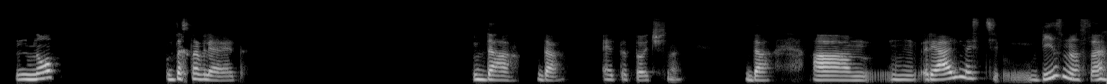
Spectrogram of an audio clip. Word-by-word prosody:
Но 245 +8 +4 1.1
Вдохновляет. 225 -6 -1 2.2
Да, 215 -5 +1 0.2
да, 205 -1 -3 0.3
это 225 0 -9
точно. 220 +3 -8 0.6
Да. 200 -3 -1 0.4
А, 205 -1 +5
м, 215 +3 -6
реальность, 280 +5 +2
м, 210 - -12
бизнеса 245 - +1
225 Hz, 65 wpm, -22 LUFS, 200-245 Hz, 2.2 s, А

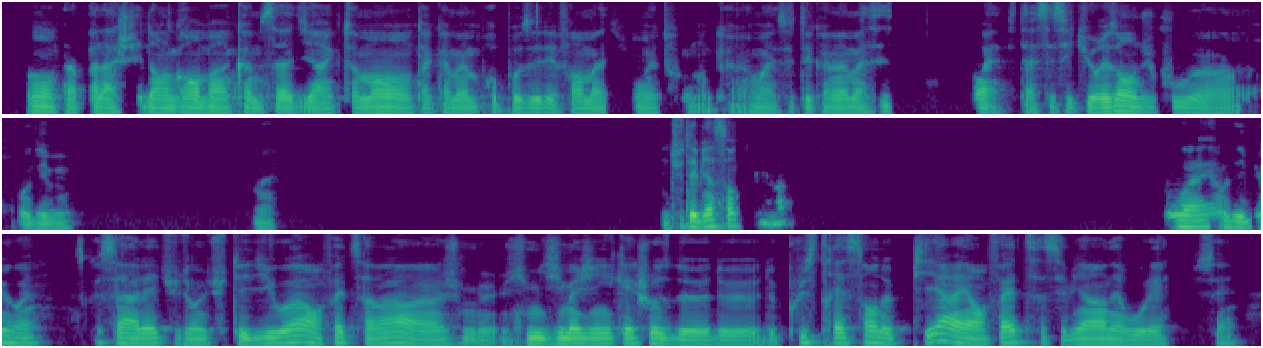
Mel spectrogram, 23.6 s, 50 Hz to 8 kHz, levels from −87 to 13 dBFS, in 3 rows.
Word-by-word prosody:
Ouais, 105 - +2
on 100 - +4
t'a 85 -1 -2
pas 90 +3 -2
lâchée 90 +1 -1
dans 90 -3 +3
le 85 - +2
grand 90 -1 +3
bain 90 -1 +2
comme 85 -2 -1
ça 90 0 +1
directement. 90 +3 +1
On - - -4
t'a 85 - -5
quand 80 - -4
même 85 0 -1
proposé 85 0 -3
des 85 - -2
formations 85 +2 -3
et - - -4
tout, - - -19
donc - - -10
heu, 100 -1 -9
ouais, 85 -2 -5
c'était 95 -1 -8
quand 85 +2 -5
même 90 0 +1
assez 95 +4 -6
s - - -7 0.5
ouais, - - +1
c'était - - -7
assez - - -4
sécurisant, 95 +5 +3
du 90 -1 -4
coup, 95 -1 -4
heu, 85 +1 -4 0.3
au - - -2
début? 90 +2 -5 1.1
Ouais. 95 0 -8 2.4
Et - - -6
tu - - -7
t'es - - +10
bien 120 +2 +6
sentie 130 +9 -2
là? 175 - -5 2.4
Ouais, 120 0 +4
au - - -1
début, 110 +2 +1
ouais. 105 -3 -1
Est-ce 110 - -16
que - - -15
ça 110 -3 +1
allait? 100 +1 +4
Tu 105 - -12
do 100 -2 0
tu 90 - -10
t'es 95 - 0
dit: 105 +3 0
«Ouais, 115 +3 +4
en 120 -5 +3
fait, 110 +3 -2
ça 100 - -2
va. 105 -4 +2
Heu, - - -2
je 95 +2 -10
me - - -5
je - - -3
m'i 105 - +5
j'imaginais 100 +1 +4
quelque 100 -1 +1
chose 100 -1 +1
de 90 -2 +2
de 85 0 -2
de - - -9
plus 115 - -5
stressant, 115 -1 +1
de 105 - +3
pire" 130 +7 +1
et 110 -3 +6
en 95 0 +2
fait, 115 +4 +1
ça 105 - -8
s'est 105 -5 -4
bien 100 +1 +3
déroulé, 90 -1 -1 0.2
tu - - -18
sais? 110 +1 -10
95 Hz, 220 wpm, -23 LUFS, 90-105 Hz, 2.4 s, t'es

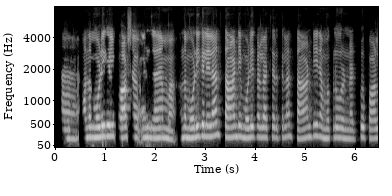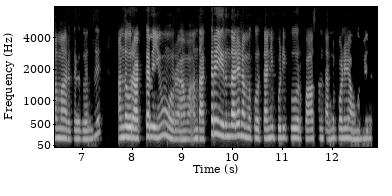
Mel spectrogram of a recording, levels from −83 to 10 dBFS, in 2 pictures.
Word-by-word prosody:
அ - - -3 0.4
அந்த 215 +2 +2
மொழிகள், 235 +2 +7
பாச 210 0 +7 0.3
அந்த 210 -1 +1 0.2
ஆமா. 200 -4 +1 0.2
அந்த 215 +1 +1
மொழிகள 230 +3 +5
எல்லாம் 255 +3 +4
தாண்டி 225 +2 +4
மொழி 210 +2 +3
கலாச்சாரத்தை 215 -1 -2
எல்லாம் 230 +1 -5
தாண்டி, 215 +5 -1
நமக்குள்ள 200 0 -3
ஒரு 200 - -2
நட்பு 185 +4 -3
பாலமா 200 +1 -1
இருக்கிறது 180 0 -8
வந்து, 190 +10 -9 0.4
அந்த 220 +1 0
ஒரு 215 - +3
அக்கறையும், 225 +4 -1
ஒரு 180 -1 -5
ஆமா 180 +1 -6
அந்த 190 +1 -3
அக்கரை 295 +11 0
இருந்தாலே 240 +1 +1
நமக்கு 210 -3 -6
ஒரு 190 - -14
தனிப்புடுப்பு, 205 0 -5
ஒரு 195 - -10
பாசம், 195 +1 -6
தன்னைப் 195 +2 -9
போலவே 200 0 -2
அவுங்க 180 0 -7
மேல 190 0 -8
210 Hz, 170 wpm, -18 LUFS, 195-225 Hz, 0.4 s, மொழிகள்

